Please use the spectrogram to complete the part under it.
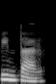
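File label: "pintar", Indonesian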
